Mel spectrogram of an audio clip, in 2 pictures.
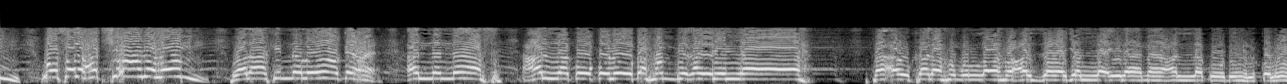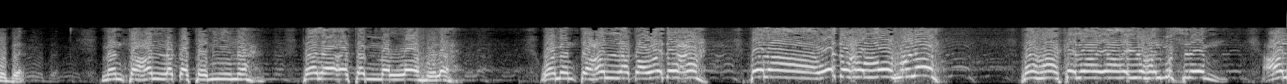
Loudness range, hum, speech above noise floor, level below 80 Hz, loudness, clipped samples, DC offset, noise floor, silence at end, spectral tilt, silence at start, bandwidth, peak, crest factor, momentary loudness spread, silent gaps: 2 LU; none; 29 dB; -48 dBFS; -8 LUFS; under 0.1%; under 0.1%; -37 dBFS; 0 s; -9 dB/octave; 0 s; 5.8 kHz; 0 dBFS; 8 dB; 7 LU; none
